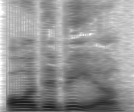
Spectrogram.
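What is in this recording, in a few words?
"ADB", Swedish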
